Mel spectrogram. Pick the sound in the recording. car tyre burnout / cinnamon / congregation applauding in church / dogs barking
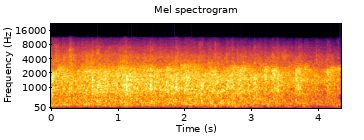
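congregation applauding in church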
